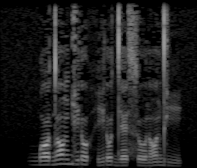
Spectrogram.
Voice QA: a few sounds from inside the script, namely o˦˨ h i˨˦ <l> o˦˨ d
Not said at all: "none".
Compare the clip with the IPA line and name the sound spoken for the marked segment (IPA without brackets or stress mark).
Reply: ɾ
